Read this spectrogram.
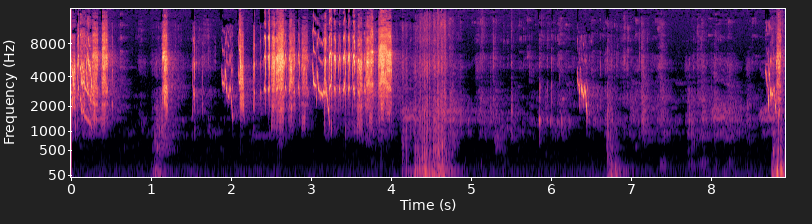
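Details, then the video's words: Budgerigar pouring out a dense stream of high chirps and squeaky warbles, interrupted by a loud low thump, then scattered short tweets. "Budgie chirping sound"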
